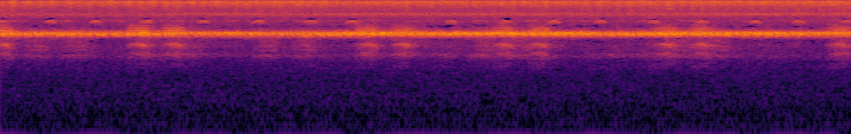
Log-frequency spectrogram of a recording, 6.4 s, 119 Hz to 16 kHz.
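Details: Common true katydids at night in an Ozark deciduous forest, July 2013, eastern United States: quick raspy double and triple pulses recurring steadily, set against a constant high insect buzz with a low hum beneath.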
